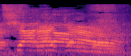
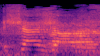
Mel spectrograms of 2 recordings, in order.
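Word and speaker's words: Shajar (شجر): Shajar. Excellent. Shajar. Again, all of us, sister. Shajar. Shajar. It is not an easy word because the sheen and the jim are close together when you pronounce them.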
